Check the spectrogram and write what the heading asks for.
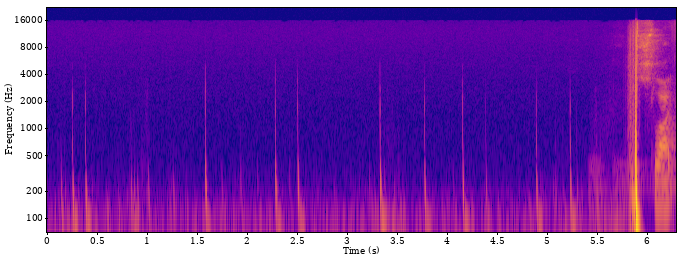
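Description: Stylus tip tapping and clicking on a tablet's glass screen while handwriting, in irregular light clicks a few times a second. A single louder knock comes just before the end.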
